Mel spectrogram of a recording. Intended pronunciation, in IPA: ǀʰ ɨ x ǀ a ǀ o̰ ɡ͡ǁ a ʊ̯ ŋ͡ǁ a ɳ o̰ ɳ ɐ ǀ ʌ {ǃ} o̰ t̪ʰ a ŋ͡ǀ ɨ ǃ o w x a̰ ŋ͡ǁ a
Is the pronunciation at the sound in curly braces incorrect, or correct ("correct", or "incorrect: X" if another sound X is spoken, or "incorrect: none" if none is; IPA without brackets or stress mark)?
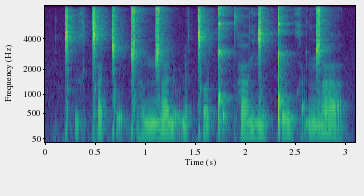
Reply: correct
